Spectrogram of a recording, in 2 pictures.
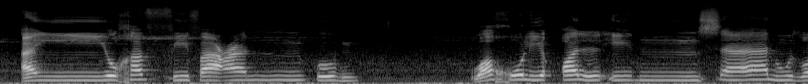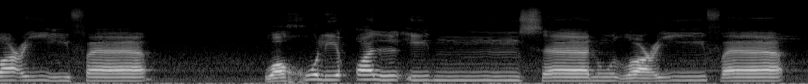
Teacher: نون ساکن کے بعد سین ہے، اس جگہ پہ بھی اخفا ہوگا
